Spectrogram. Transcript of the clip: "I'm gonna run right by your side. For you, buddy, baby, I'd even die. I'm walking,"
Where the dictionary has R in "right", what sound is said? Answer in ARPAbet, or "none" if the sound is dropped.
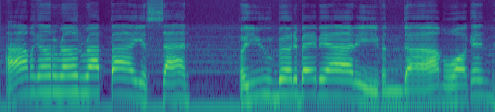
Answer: R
